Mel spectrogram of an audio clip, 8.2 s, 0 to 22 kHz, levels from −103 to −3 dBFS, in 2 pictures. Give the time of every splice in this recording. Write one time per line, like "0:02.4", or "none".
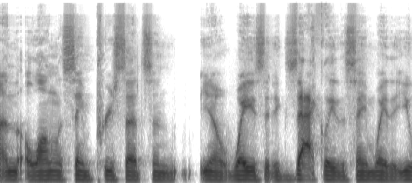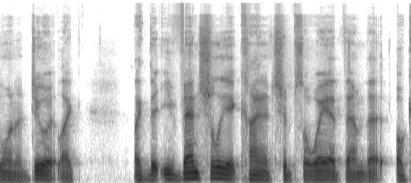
none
